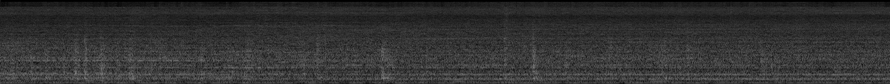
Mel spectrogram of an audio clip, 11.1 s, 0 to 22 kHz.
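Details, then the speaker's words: Boiler firing after a recent power flush: low burner roar with sharp cracks and bangs every few seconds, temperature rising quickly from 16 to 56 then cutting out; heat exchanger judged failing, replacement planned. "on that one you could hear the P exchanger crashing and banging around uh so yeah it definitely needs a new heat stranger"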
